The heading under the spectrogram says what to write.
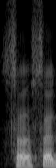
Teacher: स का उच्चारण स्थान है तालु।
